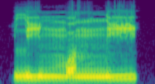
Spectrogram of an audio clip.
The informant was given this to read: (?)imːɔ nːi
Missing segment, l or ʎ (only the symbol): l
